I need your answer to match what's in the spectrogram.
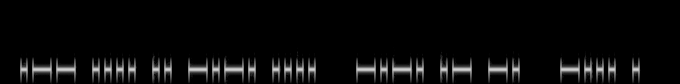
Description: Morse code, heard as a keyed tone, about 21 wpm, 700 Hz. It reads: WHICH CAN BE
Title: Sentences from Top 1600 Words 20wpm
